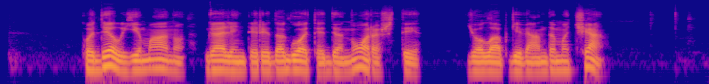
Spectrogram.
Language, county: Lithuanian, Klaipėda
